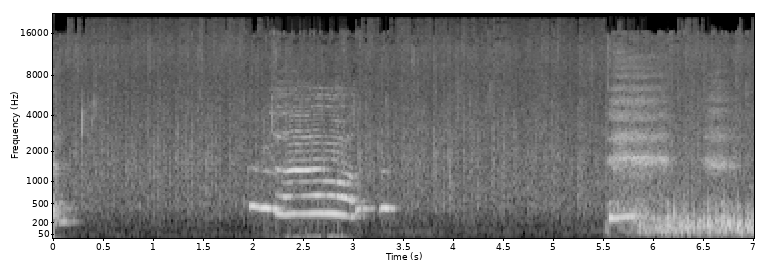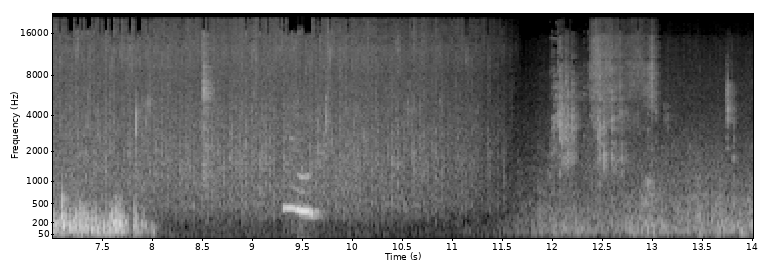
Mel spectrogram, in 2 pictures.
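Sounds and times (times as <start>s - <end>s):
steady rain: 0.0s - 14.0s
man crying: 5.5s - 6.8s.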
